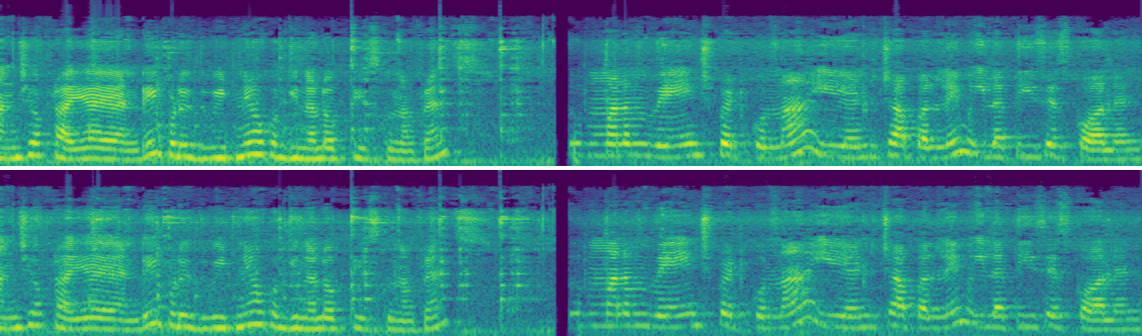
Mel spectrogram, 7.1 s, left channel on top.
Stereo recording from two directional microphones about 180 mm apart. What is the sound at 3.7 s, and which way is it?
Speech, 15° left (ahead or behind).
